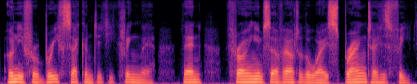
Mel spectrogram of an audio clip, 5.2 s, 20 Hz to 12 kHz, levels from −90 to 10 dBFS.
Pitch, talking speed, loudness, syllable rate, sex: 105 Hz, 230 wpm, -17 LUFS, 5.8 syllables/s, male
